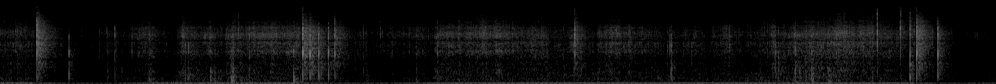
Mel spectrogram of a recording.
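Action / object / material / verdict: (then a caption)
scrape / plastic bubble wrap / plastic / none. Clear plastic bubble wrap is pinched between fingers, its bubbles popping in sharp, bright cracks over a steady crinkling rustle. The pops come scattered through the clip, some louder and snappier than others, with little low end beneath them.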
